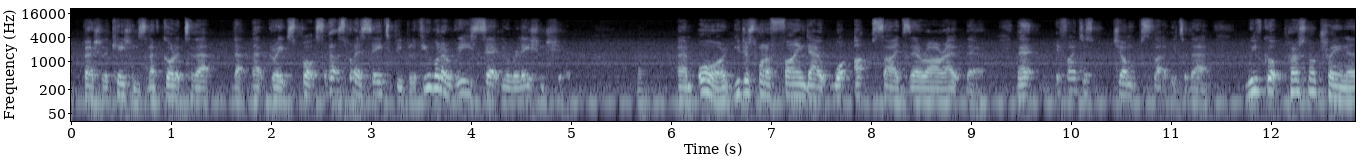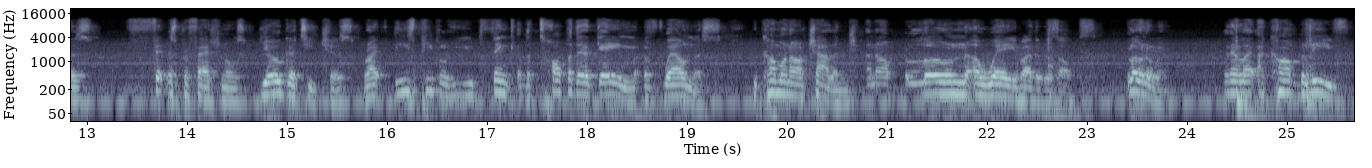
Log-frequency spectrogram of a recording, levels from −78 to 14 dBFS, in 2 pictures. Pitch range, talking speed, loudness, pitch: 100-145 Hz, 210 wpm, -18 LUFS, 115 Hz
